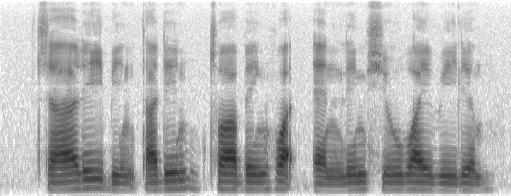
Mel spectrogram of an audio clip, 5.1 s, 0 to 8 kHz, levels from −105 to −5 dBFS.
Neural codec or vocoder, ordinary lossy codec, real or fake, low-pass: none; none; real; none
